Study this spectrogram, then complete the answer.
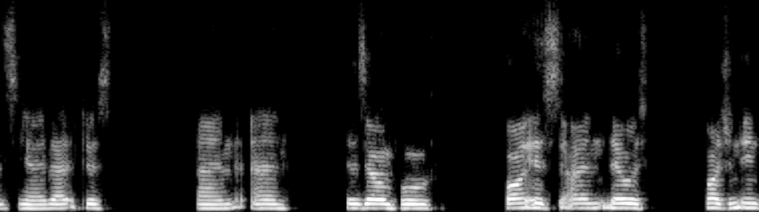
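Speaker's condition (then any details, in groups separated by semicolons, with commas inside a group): Cerebral palsy; audible speech impairment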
